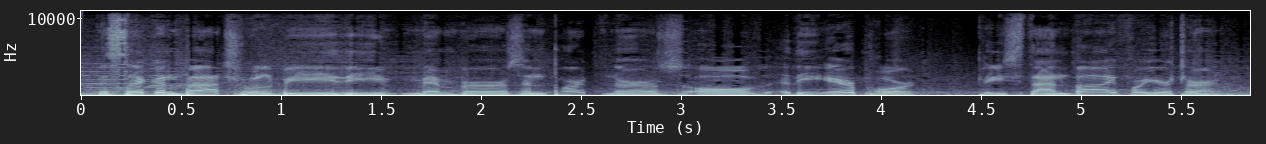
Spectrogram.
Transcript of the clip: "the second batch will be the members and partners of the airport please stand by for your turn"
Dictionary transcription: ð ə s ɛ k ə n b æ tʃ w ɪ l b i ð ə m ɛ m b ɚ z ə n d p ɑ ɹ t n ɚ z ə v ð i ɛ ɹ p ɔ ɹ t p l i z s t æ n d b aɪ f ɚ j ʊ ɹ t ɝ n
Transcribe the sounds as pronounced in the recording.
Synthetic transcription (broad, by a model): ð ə s ɛ k ə n b æ tʃ w ɪ l b i ð ə m ɛ m b ɚ z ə n p ɑ ɹ t n ɚ z ə v ð i ɛ ɹ p ɔ ɹ t p l i z s t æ n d b aɪ f ɚ j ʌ ɹ t ɝ n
